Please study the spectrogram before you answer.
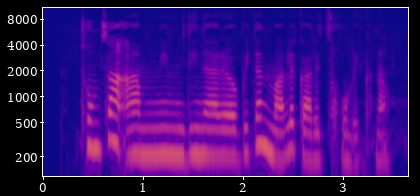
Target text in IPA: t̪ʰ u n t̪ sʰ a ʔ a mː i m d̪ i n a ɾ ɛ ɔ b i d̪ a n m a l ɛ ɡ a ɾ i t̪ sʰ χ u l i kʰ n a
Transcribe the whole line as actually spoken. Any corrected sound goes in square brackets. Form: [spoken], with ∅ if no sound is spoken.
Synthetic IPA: t̪ʰ u [m] t̪ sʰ a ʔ a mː i m d̪ i n a ɾ ɛ ɔ b i d̪ a n m a l ɛ ɡ a ɾ i t̪ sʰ χ u l i kʰ n a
